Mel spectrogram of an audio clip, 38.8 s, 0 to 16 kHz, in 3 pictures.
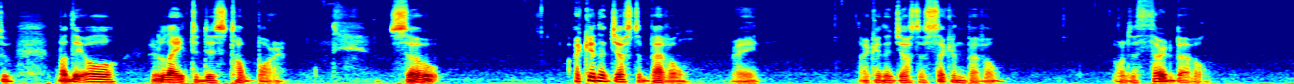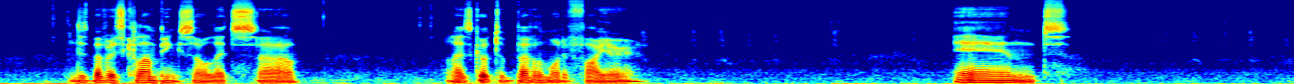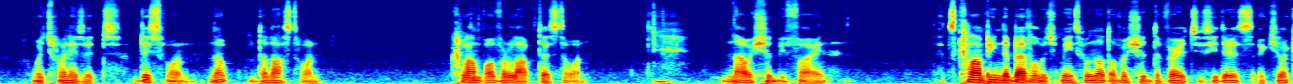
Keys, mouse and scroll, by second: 2.9-3.3 scroll up 2, 3.3-3.7 scroll down 2, 5.9 ctrl+click, 9.0 ctrl+click, 11.1 ctrl+click, 13.6 ctrl+`, 31.5-31.9 scroll up 3, 31.9-32.4 scroll down 3, 32.4 q, 34.3 ctrl+click.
